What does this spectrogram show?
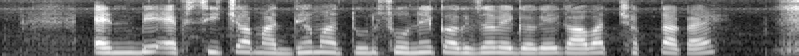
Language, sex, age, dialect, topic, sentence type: Marathi, female, 18-24, Southern Konkan, banking, question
